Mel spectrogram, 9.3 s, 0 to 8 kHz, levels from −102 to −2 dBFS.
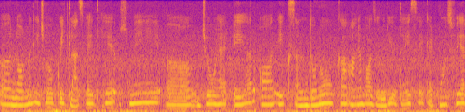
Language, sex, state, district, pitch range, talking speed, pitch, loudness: Hindi, female, Jharkhand, Jamtara, 190-235 Hz, 140 wpm, 215 Hz, -16 LUFS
